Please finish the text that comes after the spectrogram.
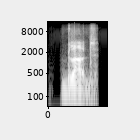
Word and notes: blood: British English

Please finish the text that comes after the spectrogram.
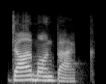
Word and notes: diamondback: Indian

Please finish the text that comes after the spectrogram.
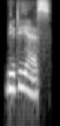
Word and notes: BDS: Indian

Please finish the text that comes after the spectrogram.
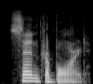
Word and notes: centreboard: American English

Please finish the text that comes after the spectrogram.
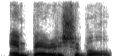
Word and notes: imperishable: Indian

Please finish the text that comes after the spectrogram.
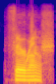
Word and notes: farouche: American English

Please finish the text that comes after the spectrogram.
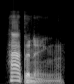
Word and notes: happening: British English

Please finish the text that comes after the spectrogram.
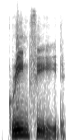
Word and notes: greenfeed: American English

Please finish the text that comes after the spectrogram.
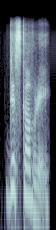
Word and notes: discovery: Indian

